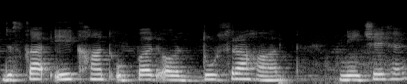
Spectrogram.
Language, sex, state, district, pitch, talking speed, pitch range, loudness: Hindi, female, Uttar Pradesh, Lalitpur, 225 Hz, 130 wpm, 205-240 Hz, -13 LUFS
